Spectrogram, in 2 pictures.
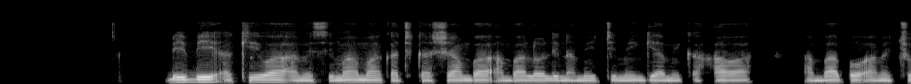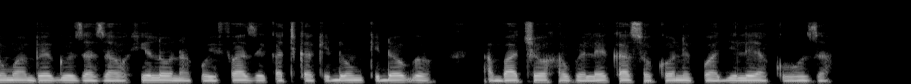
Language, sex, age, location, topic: Swahili, male, 25-35, Dar es Salaam, agriculture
